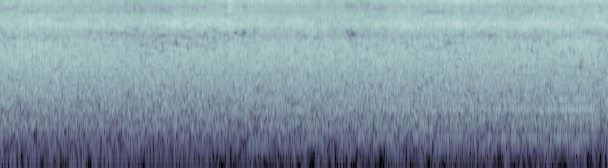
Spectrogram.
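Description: Heavy rain with runoff water rushing and flowing, a steady, loud, unbroken roar throughout.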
